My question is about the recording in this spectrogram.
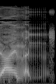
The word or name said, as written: diamonds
